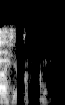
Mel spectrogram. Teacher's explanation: আল্লাহ শব্দের লামের ডাইনে যদি জের আসে চিকুন করে পড়তে হয়, লা বলতে হয়।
